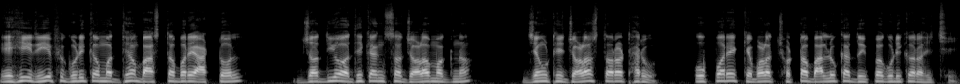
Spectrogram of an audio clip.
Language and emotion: Odia, neutral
